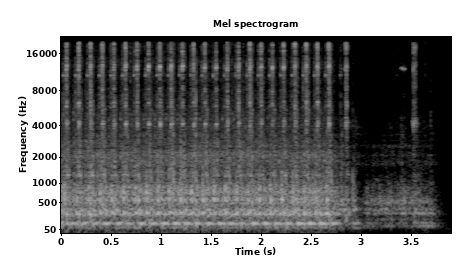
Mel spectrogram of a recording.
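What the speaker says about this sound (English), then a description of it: "put the machine going, stitch to the point and stop" Sewing machine stitching continuous curves on a quilt, a steady rapid needle rhythm running close and loud for about three seconds before stopping, followed by faint handling noises.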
